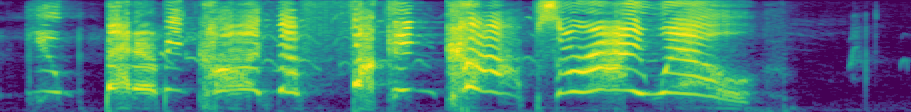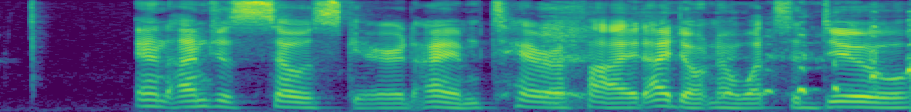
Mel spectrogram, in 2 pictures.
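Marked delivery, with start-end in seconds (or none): 0.2-3.8 piercing shriek, very high and very loud. Retelling a story, imitating the little old lady who came out yelling. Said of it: "and she yells".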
